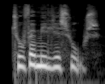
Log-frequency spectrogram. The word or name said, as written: tofamilieshus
